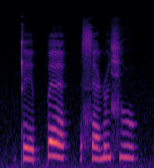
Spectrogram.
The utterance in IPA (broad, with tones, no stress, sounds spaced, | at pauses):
ʈ e˨˩˦ pː ɛ˥˧ | s ɛ˨˩˦ ɳ ʉ˥˧ ɕ u˥˧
